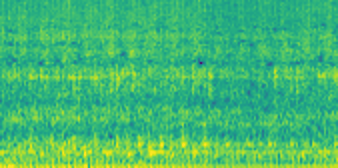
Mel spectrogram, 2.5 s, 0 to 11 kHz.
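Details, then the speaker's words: Rebuilt Mitsubishi Strada Triton 4D56T turbo diesel, still breaking in, with injectors and injection pump not yet serviced or calibrated: steady idle with low rumble and clatter, slightly uneven, no knocking; normal idle. "nanti untuk Nokia dan injection pump nya menyusul Gan ini adalah suaranya juga normal"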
